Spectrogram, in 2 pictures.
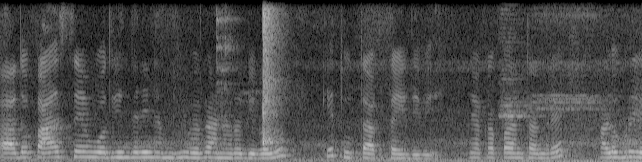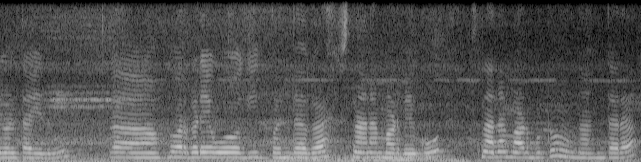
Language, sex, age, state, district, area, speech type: Kannada, female, 30-45, Karnataka, Chamarajanagar, rural, spontaneous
